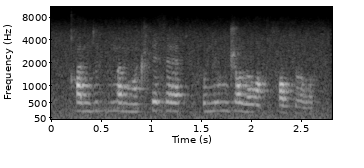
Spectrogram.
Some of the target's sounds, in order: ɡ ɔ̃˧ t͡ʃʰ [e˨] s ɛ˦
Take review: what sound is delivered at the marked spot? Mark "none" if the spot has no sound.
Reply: e˦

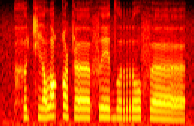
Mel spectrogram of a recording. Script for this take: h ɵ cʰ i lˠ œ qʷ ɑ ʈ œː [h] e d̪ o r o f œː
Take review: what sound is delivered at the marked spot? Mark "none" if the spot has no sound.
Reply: f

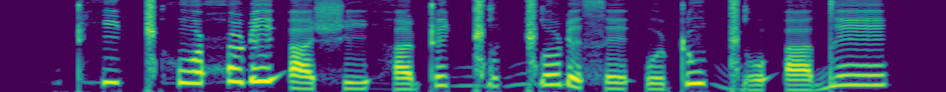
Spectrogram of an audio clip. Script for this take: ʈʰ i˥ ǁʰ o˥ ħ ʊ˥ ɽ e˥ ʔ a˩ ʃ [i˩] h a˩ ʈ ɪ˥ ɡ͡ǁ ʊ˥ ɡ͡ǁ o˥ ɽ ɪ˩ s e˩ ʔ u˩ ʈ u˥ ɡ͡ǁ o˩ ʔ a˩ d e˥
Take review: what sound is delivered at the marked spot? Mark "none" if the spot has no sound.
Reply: i˩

